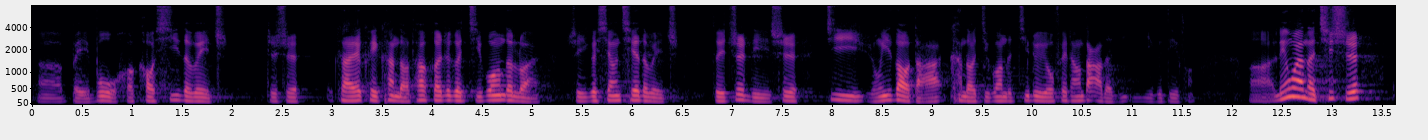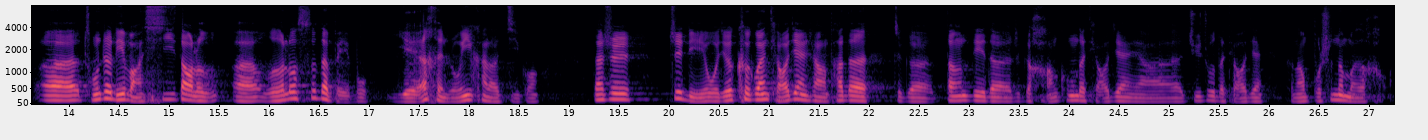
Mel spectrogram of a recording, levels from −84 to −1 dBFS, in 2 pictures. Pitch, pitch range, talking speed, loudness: 125 Hz, 115-145 Hz, 280 characters per minute, -38 LUFS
